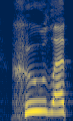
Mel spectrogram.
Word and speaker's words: whole: a silent w who who let the dogs out number five hole that's right whole w h o l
